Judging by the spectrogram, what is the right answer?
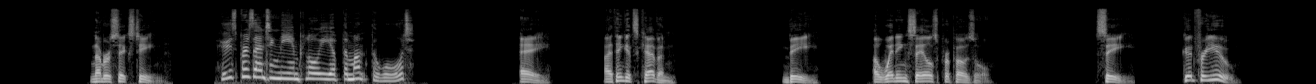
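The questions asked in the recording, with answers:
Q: Who's presenting the Employee of the Month award?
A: A: I think it's Kevin.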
